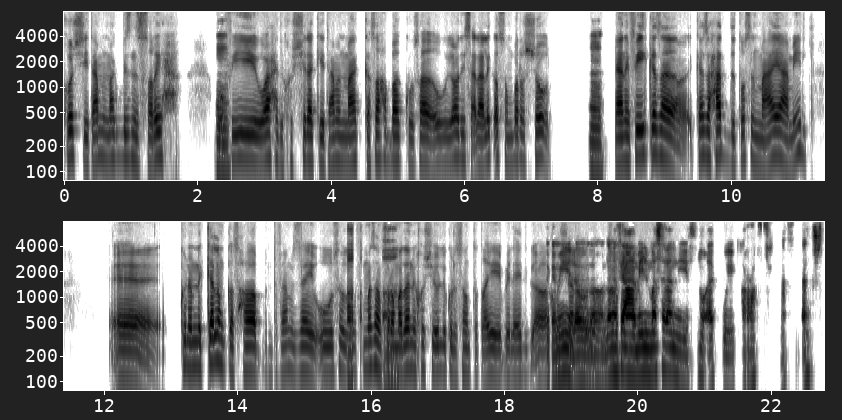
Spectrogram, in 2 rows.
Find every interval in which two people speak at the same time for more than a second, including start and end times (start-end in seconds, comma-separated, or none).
18.6-20.1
